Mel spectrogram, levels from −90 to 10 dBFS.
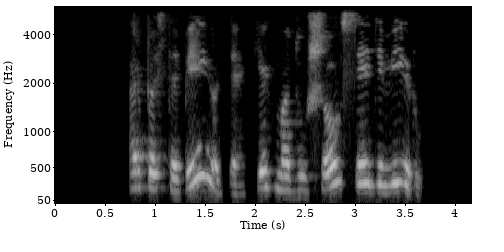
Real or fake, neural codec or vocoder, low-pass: real; none; 5.4 kHz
